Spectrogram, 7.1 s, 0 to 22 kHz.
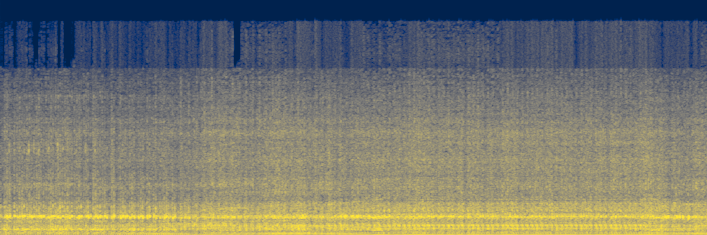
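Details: Cracked flexplate rattle on a Chrysler Grand Voyager 2.8 CRD diesel at idle: metallic rattle from the bellhousing that shifts with revs. Not the accessory belt or power steering; remained after balance shaft removal. Fix: separate gearbox and replace flexplate.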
